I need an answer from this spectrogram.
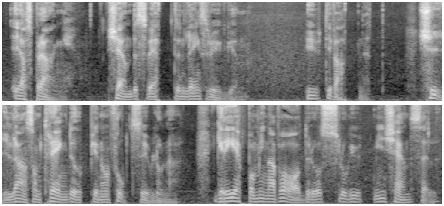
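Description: Low, dark-voiced man narrating a horror story. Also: slight background noise. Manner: tense first-person storytelling in short clipped phrases.

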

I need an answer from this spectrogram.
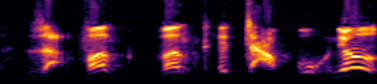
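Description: A man's voice: high voice, animated, a little slow, sharp tone, husky, pitched above the performer's own voice, full character voice. A man voicing a jovial old man, chatting with hesitant fillers.

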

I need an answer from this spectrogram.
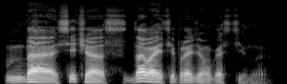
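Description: A man's voice: fairly low pitch, a little slow, no room sound, studio quality, natural voice. A man voicing a resolute young adult son who speaks decisively and bluntly in an audiobook. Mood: calming. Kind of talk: audiobook character voice.

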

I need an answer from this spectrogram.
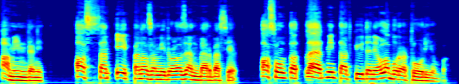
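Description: A man's voice: on the high side, sing-song, darkish tone, pitched above the performer's own voice. A man voicing a big, stately old farmer who talks in rustic country dialect, in an audiobook. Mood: insistent.

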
